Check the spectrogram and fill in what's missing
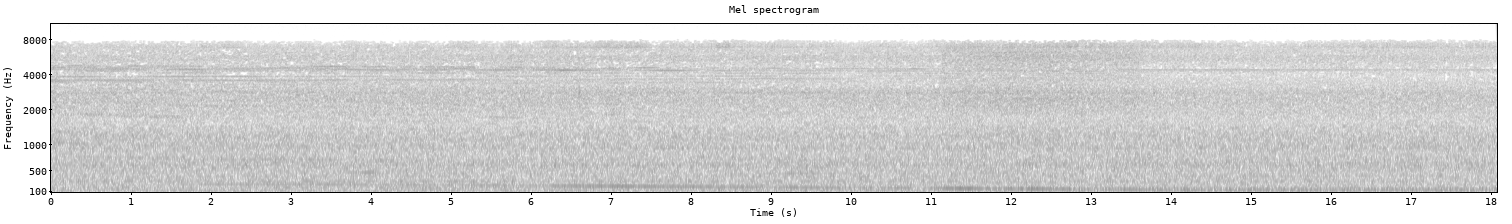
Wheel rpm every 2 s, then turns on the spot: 0, 0, 0, 0, 0, 0, 0, 0, 0.
none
